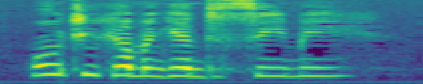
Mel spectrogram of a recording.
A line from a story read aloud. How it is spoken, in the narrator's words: pleaded Miss Lavendar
